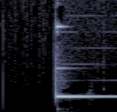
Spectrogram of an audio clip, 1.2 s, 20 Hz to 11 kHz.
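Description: A single bar of a 12-bar carillon is struck once on the note G, a clean metallic ding that rings out clearly and sustains after a moment of silence.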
